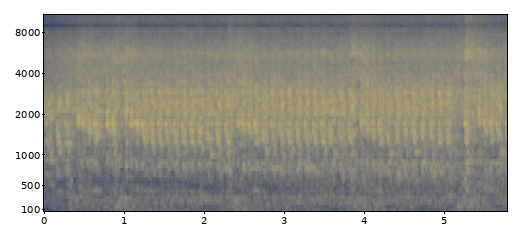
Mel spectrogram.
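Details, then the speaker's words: Early-2000s Ford F250 Super Duty, 7.3 Power Stroke diesel, about 400,000 miles, in for crank no start, suspected fuel prime problem: harsh uneven rattling run on starting fluid, never settles, won't run on its own. "That didn't sound good."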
